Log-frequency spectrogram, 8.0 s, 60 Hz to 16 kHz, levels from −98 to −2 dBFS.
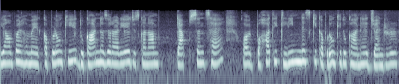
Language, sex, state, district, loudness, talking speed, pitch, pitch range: Hindi, female, Punjab, Pathankot, -18 LUFS, 195 wpm, 240 Hz, 235-260 Hz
